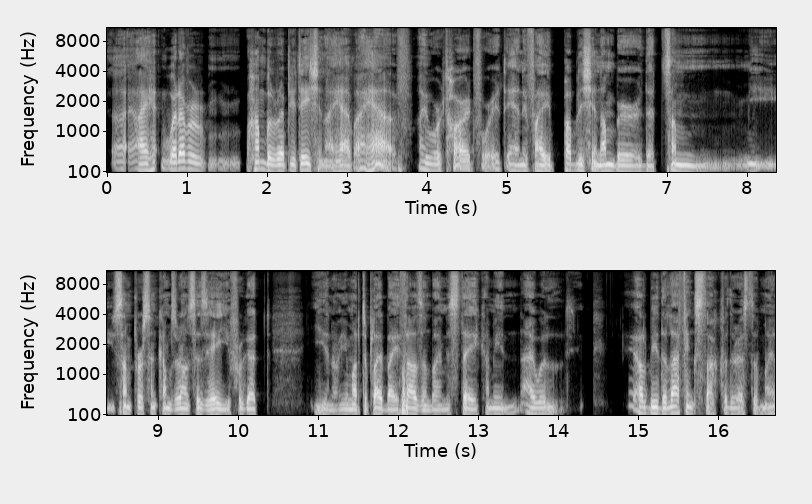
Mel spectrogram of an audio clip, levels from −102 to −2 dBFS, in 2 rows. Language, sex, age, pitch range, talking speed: English, male, 60-79, 110-135 Hz, 190 wpm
